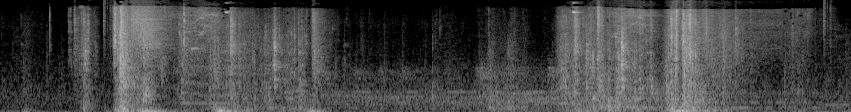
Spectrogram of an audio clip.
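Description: Heavy metal armour clanks and hisses as it opens and closes.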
